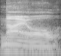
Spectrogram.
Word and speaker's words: Niall: Niall is often pronounced Neil.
